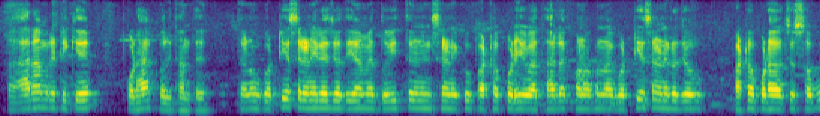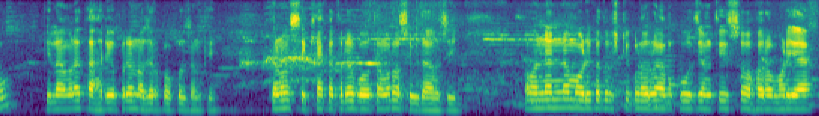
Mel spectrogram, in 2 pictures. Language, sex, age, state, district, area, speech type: Odia, male, 30-45, Odisha, Mayurbhanj, rural, spontaneous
